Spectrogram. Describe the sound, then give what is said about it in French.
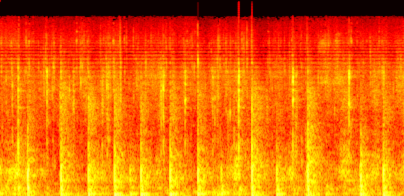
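A wire whisk stirs sugar into cake batter in a bowl. Quick, steady strokes make a rhythmic clatter of many sharp taps, evenly spaced, with no voices. “Donc là, nous allons pouvoir mettre le sucre avec la pâte. Et on retouille avec le fouet.”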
